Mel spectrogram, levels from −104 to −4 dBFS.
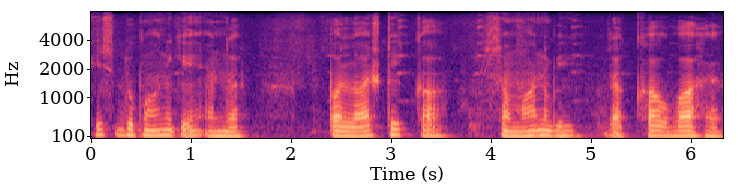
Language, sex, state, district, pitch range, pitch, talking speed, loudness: Hindi, male, Uttar Pradesh, Saharanpur, 105-120 Hz, 115 Hz, 105 wpm, -22 LUFS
